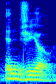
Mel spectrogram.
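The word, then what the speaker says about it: Ngô: to pronounce things like NGO. I'm going to pronounce it no, but the way you should pronounce it is take the word sing, S-I-N-G. Now drop the S and the I.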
